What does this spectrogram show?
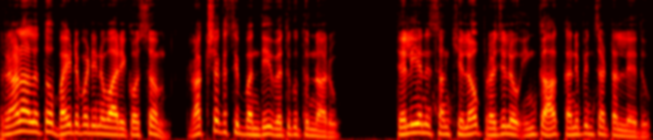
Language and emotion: Telugu, neutral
